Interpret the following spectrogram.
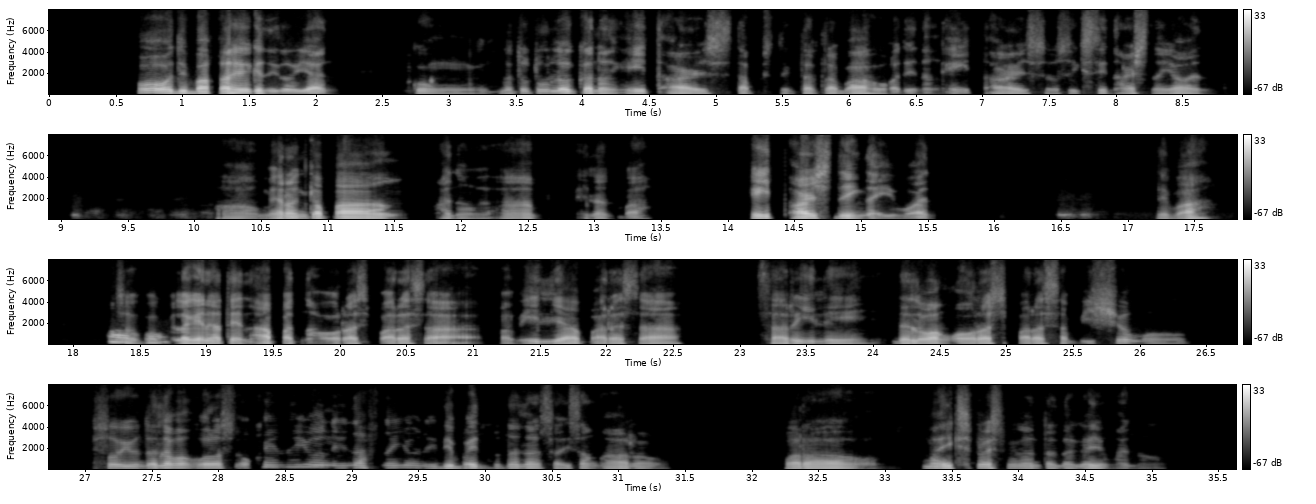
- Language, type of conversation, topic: Filipino, unstructured, Paano mo sinusuportahan ang kapareha mo sa mga hamon sa buhay?
- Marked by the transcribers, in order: mechanical hum; static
